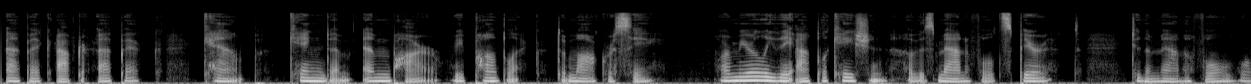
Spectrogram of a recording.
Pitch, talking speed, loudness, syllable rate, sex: 150 Hz, 95 wpm, -20 LUFS, 4.1 syllables/s, female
